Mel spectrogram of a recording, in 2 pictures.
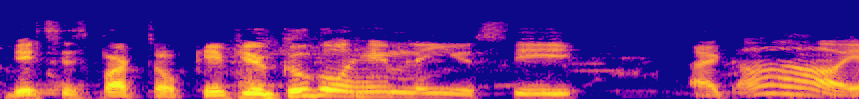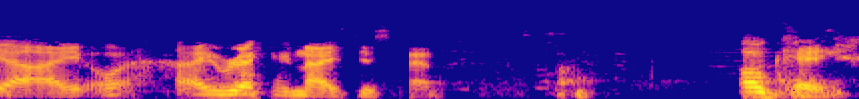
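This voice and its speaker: A man's voice: fairly high pitch, big pitch swings, normal speed, muffled recording. A man with a Dutch accent, whose first language is Dutch, guiding a live walking tour outdoors on busy city streets, chatty and friendly with many fillers and restarts. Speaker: tour guide.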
